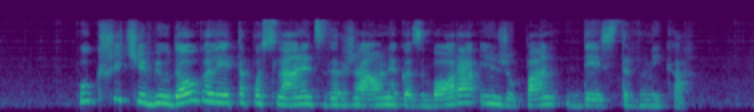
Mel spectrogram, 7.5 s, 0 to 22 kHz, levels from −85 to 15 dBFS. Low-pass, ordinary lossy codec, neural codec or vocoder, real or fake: none; none; codec, 24 kHz, 6 kbps, HILCodec; fake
